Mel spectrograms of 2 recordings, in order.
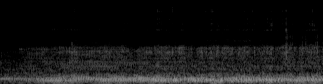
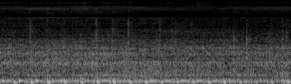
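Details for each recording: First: Second model locomotive: steady soft motor hum with light buzz and track clatter, same noise level as the first, so judged normal for this model. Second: $20 Bachmann DCC Chessie model locomotive running on layout: soft motor hum with light clicking about three times a second from four flat-spotted wheels/axles; otherwise working, replacement wheelsets wanted.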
